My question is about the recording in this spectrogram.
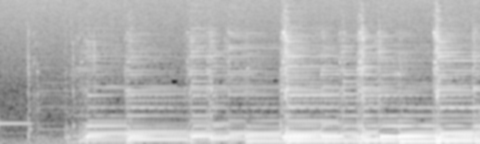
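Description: Acoustic guitar strumming chords, starting about a second in and getting louder, after a faint held note dies away near the start.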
